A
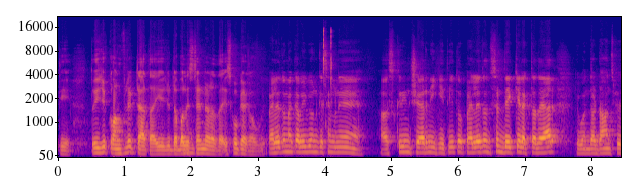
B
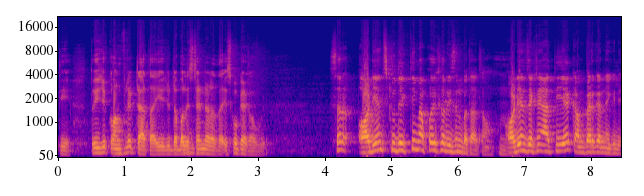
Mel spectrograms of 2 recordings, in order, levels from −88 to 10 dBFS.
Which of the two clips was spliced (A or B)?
A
